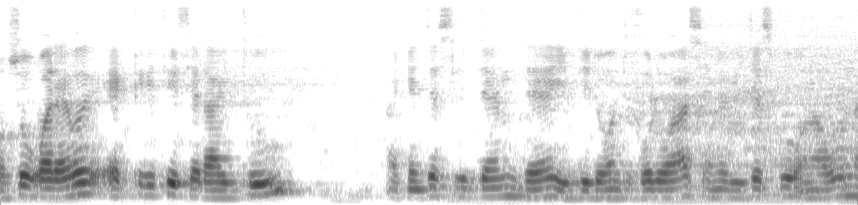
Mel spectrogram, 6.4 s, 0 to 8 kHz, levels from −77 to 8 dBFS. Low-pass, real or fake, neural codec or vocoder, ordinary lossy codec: 7.2 kHz; real; none; none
